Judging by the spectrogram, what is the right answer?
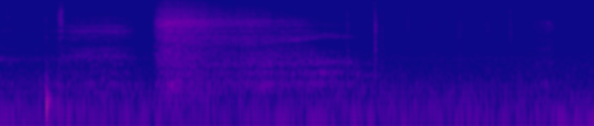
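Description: Small metal clicks of a precision screwdriver and screws as a folding knife is put back together, and about two seconds in a sudden loud breathy hiss that fades away over about two and a half seconds.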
